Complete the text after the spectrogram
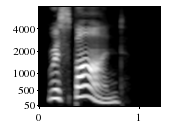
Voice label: "RESPOND", english; 3000 words

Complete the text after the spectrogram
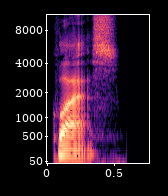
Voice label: "CLASS", english; 3000 words

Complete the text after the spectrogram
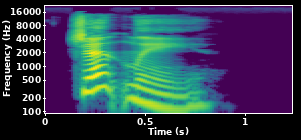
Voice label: "gently", English; 3000 words

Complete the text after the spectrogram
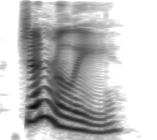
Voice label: "generally", English; 3000 words

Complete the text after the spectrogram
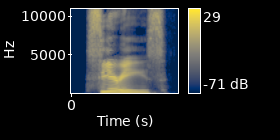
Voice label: "SERIES", english; 3000 words

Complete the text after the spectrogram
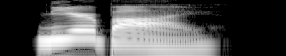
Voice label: "nearby", English; 3000 words

